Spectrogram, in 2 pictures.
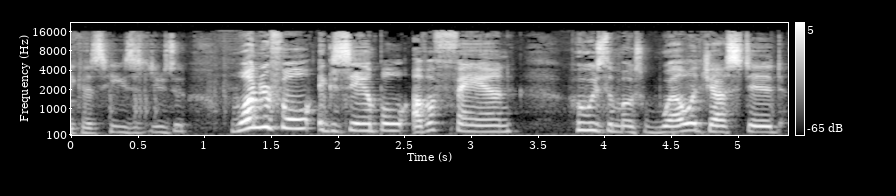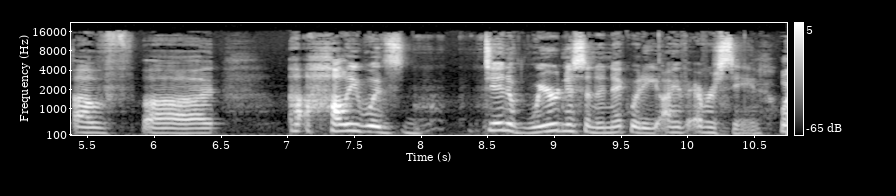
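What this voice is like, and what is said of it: Choked-up, emotional voice. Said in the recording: “getting choked up”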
